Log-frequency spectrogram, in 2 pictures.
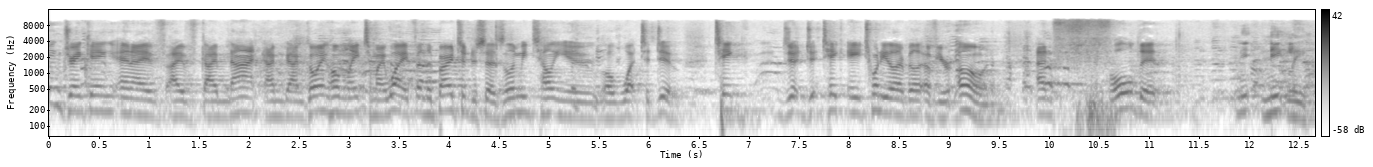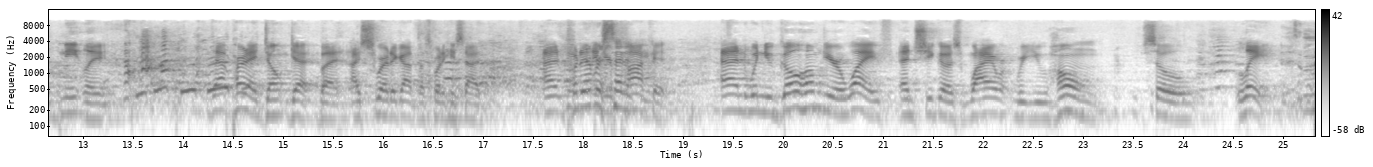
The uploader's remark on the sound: LIVE at The Gramercy, NY Comedy Festival 2015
